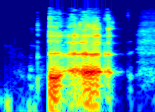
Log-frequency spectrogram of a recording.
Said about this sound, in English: It's just like that burp there.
